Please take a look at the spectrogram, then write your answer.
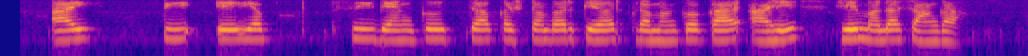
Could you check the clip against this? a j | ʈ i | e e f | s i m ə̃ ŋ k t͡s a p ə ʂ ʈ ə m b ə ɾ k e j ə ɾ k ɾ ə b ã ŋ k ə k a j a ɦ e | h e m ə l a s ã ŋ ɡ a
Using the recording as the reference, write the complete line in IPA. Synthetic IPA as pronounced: a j | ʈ i | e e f | s i b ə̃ ŋ k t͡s a k ə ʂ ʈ ə m b ə ɾ k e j ə ɾ k ɾ ə m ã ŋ k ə k a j a ɦ e | h e m ə l a s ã ŋ ɡ a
